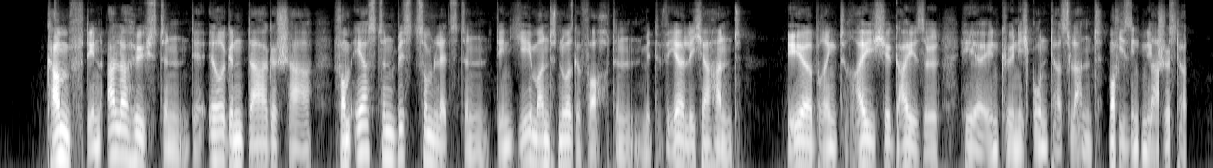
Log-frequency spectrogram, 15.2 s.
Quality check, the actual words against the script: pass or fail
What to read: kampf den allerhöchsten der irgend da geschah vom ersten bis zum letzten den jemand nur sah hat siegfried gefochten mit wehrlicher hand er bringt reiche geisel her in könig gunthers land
fail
